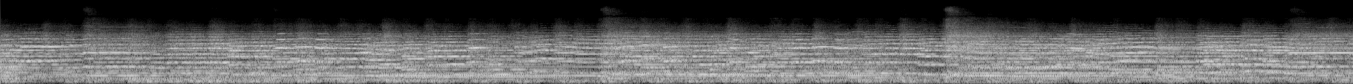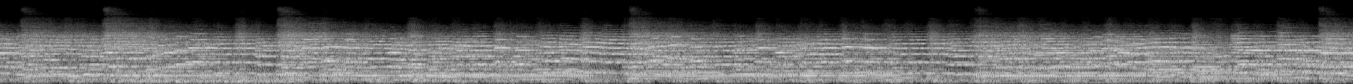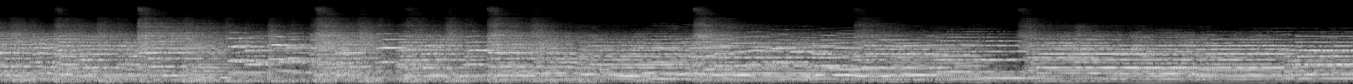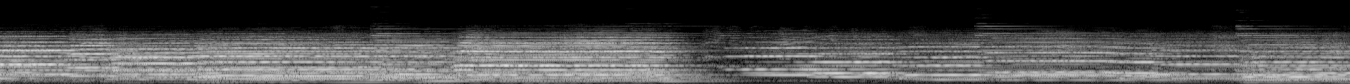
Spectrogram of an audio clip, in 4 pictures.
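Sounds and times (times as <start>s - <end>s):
concert wind band playing: 0.0s - 54.0s.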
